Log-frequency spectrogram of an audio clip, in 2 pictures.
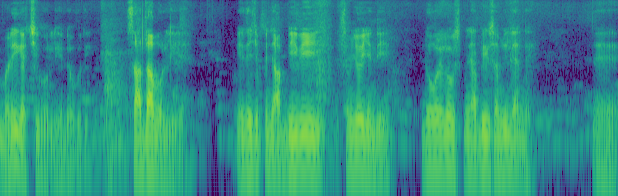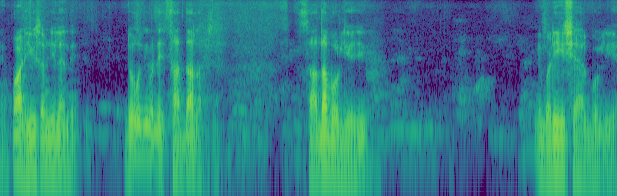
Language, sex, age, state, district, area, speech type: Dogri, male, 60+, Jammu and Kashmir, Samba, rural, spontaneous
